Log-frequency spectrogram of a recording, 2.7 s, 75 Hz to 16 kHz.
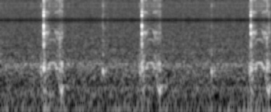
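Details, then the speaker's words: Homebuilt PrintrBot original with an Arduino Mega and RAMPS board, 4-wire stepper on a 250W supply. Sharp uneven clicks as the motor jerks and slips back, squealing at higher speed; stepper stalls, cause suspected (power supply or wiring), not confirmed. "and then if I put around 50 it just squeals so that's what's happening with all my motors"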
